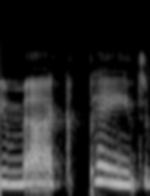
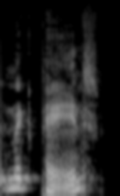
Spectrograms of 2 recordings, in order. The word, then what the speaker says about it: MacPaint: I always pronounced it McPaint, and I was berated multiple times in my childhood by Mac users who were like, no, it's Mac Paint.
